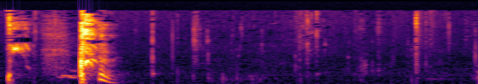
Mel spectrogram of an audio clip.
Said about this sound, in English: Let me take a sip of water here.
